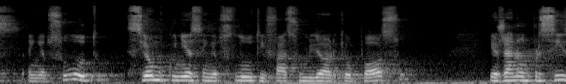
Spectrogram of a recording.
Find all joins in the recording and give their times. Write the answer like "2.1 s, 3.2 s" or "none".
1.2 s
